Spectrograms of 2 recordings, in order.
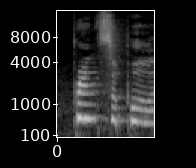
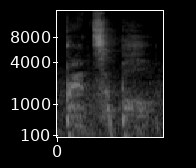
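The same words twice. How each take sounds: First: "Principal" called out loud and high; big bright call of "Principal"; loud announcement. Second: Whispered "Principal."; soft secretive "Principal". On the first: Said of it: "it says". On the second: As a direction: breathe the word "Principal" out. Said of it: "Principal, it says". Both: Shown as a demonstration.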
